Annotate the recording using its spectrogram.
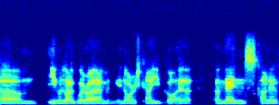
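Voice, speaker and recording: With an English accent, a man speaks at a fairly quick pace and a fairly low pitch. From London, England. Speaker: soccer coach. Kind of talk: casual interview. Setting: podcast.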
